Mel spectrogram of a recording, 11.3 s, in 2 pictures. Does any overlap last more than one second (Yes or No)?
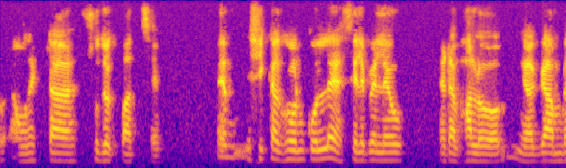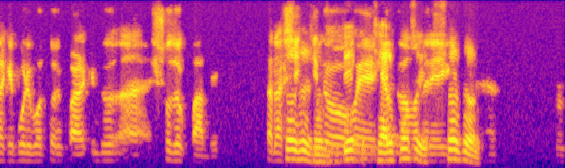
Yes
